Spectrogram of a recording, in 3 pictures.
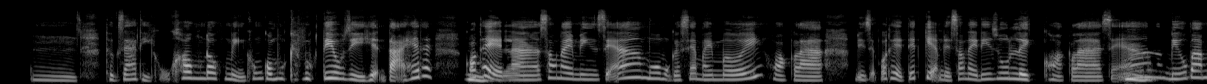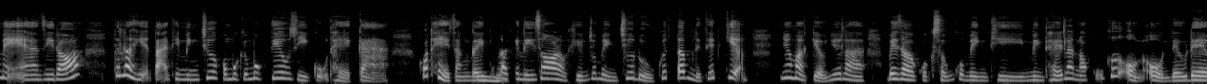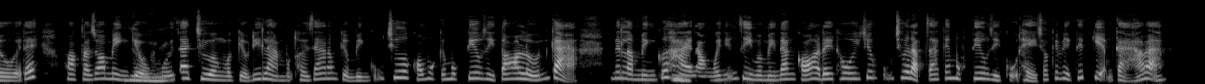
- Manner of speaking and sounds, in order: laughing while speaking: "cái"; tapping; other background noise
- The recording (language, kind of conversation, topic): Vietnamese, advice, Làm sao để tiết kiệm đều đặn mỗi tháng?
